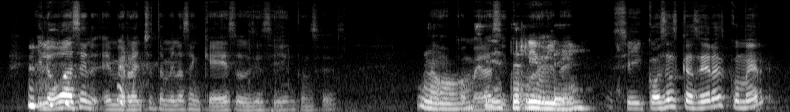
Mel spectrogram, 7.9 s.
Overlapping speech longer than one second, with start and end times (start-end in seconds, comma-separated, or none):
4.3-6.0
